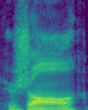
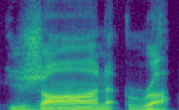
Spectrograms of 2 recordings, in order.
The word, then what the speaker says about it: genre: So it's like a French word, genre, but in English we say genre.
